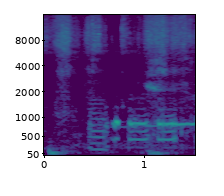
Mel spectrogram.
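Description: Hens cluck softly inside their coop at an off-grid cabin, a few short low clucks and murmurs, fairly quiet and close.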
